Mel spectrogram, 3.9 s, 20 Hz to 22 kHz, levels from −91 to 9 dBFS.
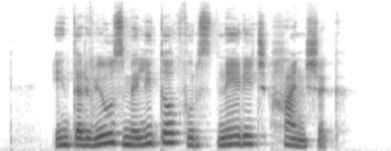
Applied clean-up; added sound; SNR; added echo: neural mask model DeepFilterNet 3.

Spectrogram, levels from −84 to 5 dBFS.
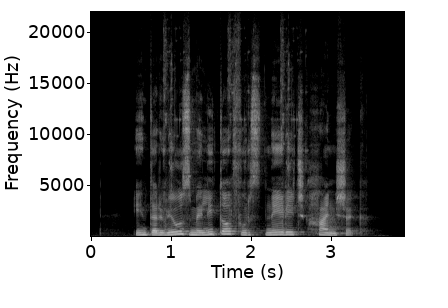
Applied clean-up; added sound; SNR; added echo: neural mask model Resemble Enhance denoiser.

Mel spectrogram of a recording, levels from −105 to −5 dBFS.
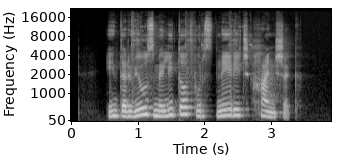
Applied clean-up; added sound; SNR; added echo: neural mask model RNNoise.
